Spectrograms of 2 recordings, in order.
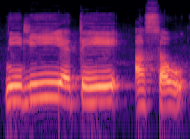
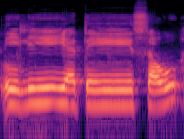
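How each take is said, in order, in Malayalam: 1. രണ്ട് വാക്കുകളും വേർതിരിച്ചാണ് പറഞ്ഞിരിക്കുന്നത്, ചേർക്കാതെ. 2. രണ്ട് വാക്കുകളും ചേർന്ന് ഒരു രൂപമായി പറഞ്ഞിരിക്കുന്നു.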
